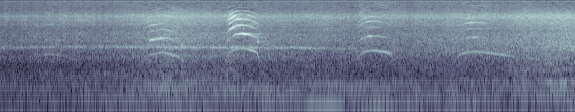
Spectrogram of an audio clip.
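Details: A kitten at play with a green teddy bear gives a series of five brief, curved meows. One near the middle is louder and sharper. A steady faint whine runs underneath.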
